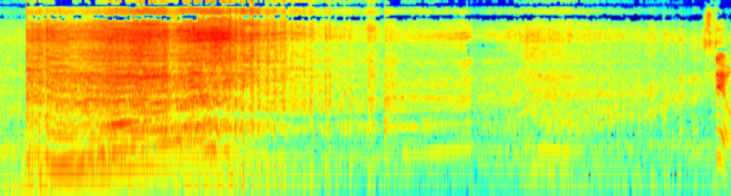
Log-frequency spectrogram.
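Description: A performance car's engine accelerating hard past, loud and rising in pitch over the first few seconds, then fading as it pulls away. Later a quieter engine runs steadily.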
